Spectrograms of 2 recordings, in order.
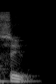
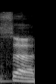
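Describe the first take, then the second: First: The name ends in a long 'oo' vowel. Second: The name ends in a short 'uh' vowel. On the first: The speaker calls it wrong. "not Sue" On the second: The speaker calls it right. "it's Justin Suh"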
